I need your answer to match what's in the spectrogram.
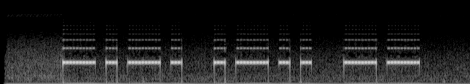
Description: Morse code, heard as a keyed tone, about 11 wpm, 1040 Hz. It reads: CLM
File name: france / mx / CLM-VOR-F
